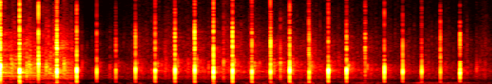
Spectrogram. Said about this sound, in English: As we celebrate the enormous accomplishments of our graduates, we celebrate as well all who helped to make such accomplishments possible. So, a well-earned round of applause.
